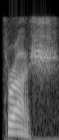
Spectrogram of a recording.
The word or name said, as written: thrush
